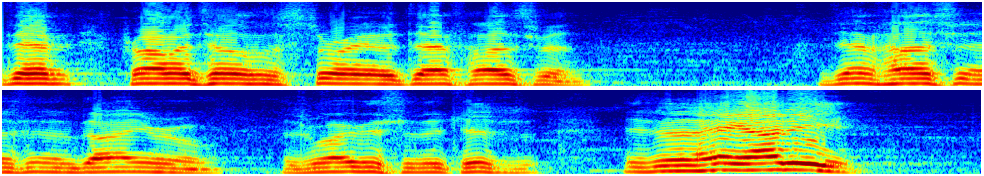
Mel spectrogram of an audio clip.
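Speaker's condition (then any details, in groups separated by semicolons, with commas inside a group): Deafness; fluent spoken lecture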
